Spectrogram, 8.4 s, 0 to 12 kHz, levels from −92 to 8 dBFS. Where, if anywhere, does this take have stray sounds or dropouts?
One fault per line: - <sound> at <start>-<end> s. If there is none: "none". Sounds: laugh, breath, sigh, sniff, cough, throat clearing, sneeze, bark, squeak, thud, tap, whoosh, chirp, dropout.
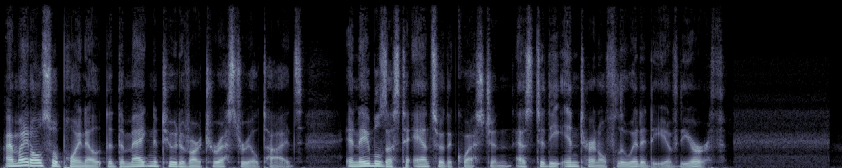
none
